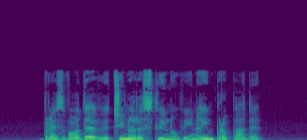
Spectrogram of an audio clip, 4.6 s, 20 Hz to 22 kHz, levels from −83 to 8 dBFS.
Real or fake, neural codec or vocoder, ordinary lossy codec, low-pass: real; none; MP3, 64 kbps; 10.8 kHz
